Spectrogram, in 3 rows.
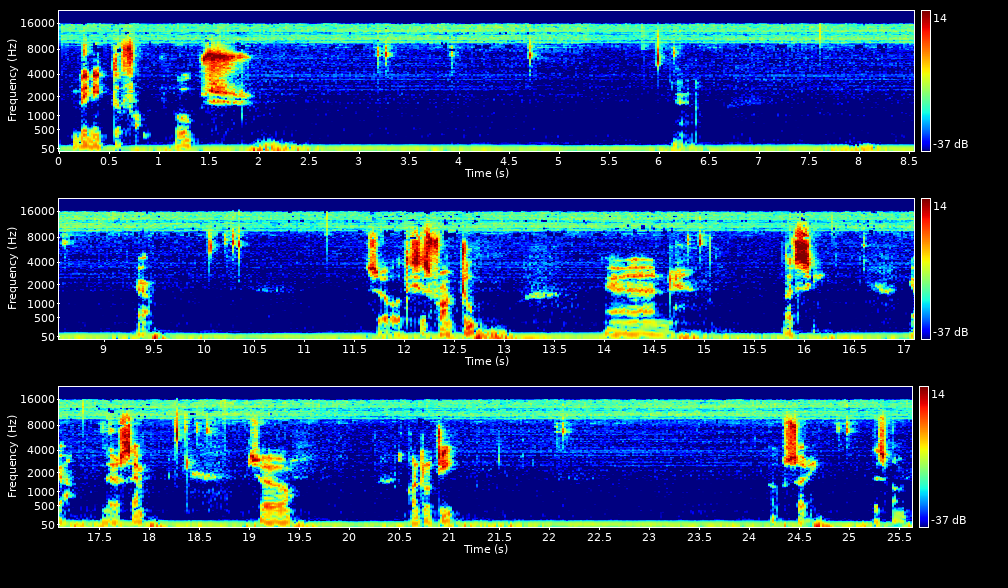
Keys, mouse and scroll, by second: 0.3-1.8 drag, 3.2 click, 3.9-5.2 drag, 6.2-8.8 drag, 10.4 click, 12.0 click, 14.9 click, 16.3 click, 17.5 click, 18.5 click, 21.3 ctrl+t, 22.1 click, 24.9 click.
